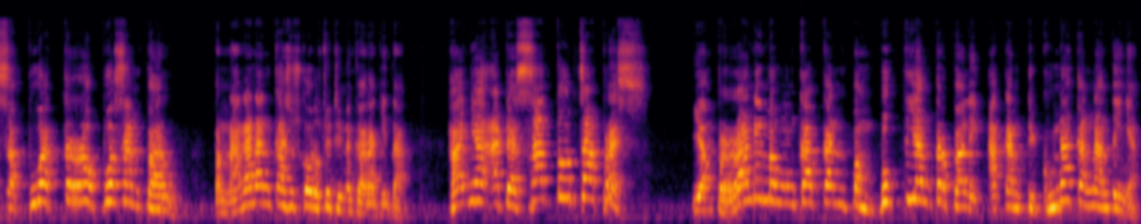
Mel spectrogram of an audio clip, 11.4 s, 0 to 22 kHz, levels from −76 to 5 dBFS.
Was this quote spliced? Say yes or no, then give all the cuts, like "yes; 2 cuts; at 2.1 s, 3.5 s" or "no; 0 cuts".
no; 0 cuts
